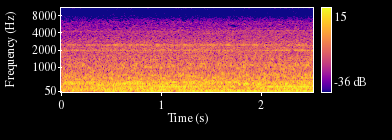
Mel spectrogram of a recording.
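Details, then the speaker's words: MOB 1 rooftop A/C unit set to manual cooling mode with full recirculation to bypass failing sensors when it won't start: steady low fan roar with constant motor hum on top, even and unbroken; normal running. "so everything is set now we're all good to go so now it's manually running you can actually hear the motors running on top and you can feel the air flows going"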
